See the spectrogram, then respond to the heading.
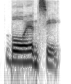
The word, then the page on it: buoyancy: Indian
